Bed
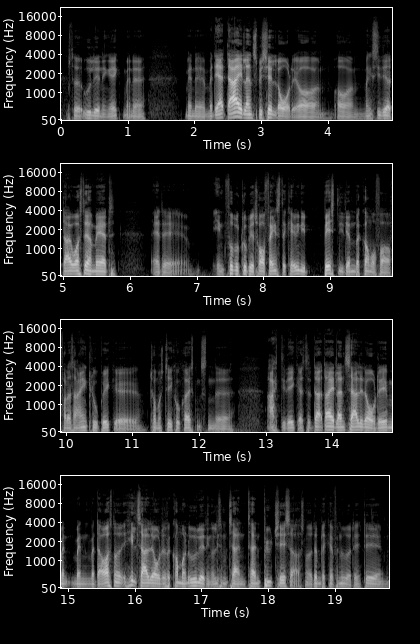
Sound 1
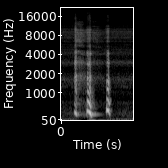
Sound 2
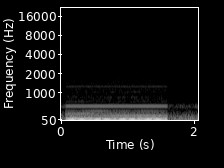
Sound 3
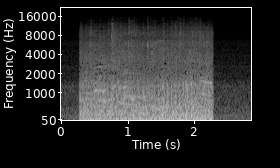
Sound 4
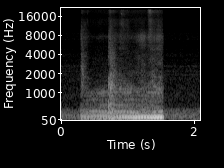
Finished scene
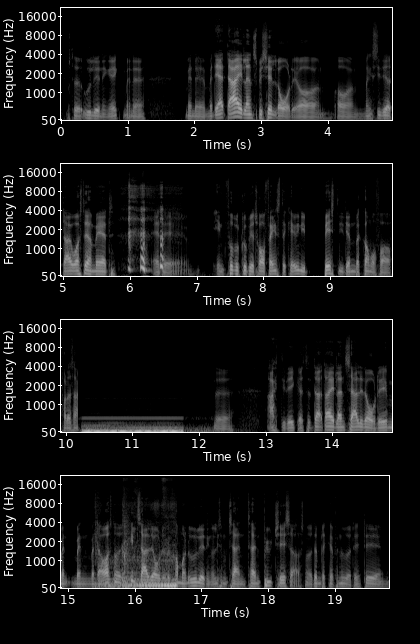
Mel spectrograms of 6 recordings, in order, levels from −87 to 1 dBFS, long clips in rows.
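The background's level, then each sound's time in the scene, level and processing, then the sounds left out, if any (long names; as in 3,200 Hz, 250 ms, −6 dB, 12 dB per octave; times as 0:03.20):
bed −14 dB
0:05.77: mix in 1 −7.5 dB, fades 0.10 s + low shelf with overshoot 240 Hz −6.5 dB, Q 1.5
0:10.17: overwrite with 2 −9.5 dB
0:15.10: mix in 4 −10 dB, fades 0.10 s + noise gate with hold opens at −41 dBFS, closes at −49 dBFS
not used: 3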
